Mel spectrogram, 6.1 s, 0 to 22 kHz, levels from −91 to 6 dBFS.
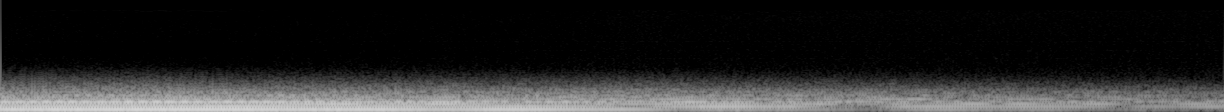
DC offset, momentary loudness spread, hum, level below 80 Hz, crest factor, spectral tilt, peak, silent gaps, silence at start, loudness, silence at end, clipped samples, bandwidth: under 0.1%; 18 LU; none; -20 dBFS; 10 dB; -14.5 dB/octave; -6 dBFS; none; 0 s; -18 LUFS; 0 s; under 0.1%; 1.3 kHz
